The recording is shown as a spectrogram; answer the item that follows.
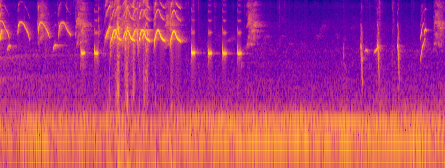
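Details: Roll tembak song of a hybrid Asian pied starling and black-winged starling cross, loud and forceful. Looping whistles lead into a burst of five quick rising-falling notes, then evenly spaced clipped chirps that fade into scattered calls over a low background hum.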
